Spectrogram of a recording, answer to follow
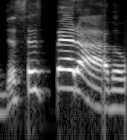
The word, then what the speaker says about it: desesperado: So what's cool is a lot of places in Latin America, they'll kind of like eat the like letters between the vowels.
